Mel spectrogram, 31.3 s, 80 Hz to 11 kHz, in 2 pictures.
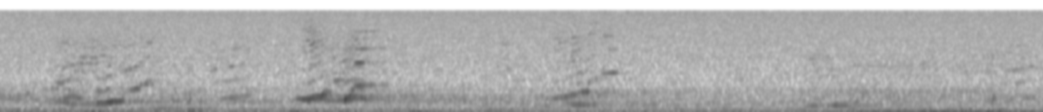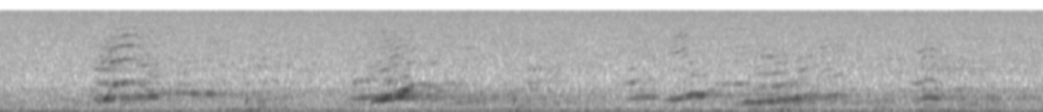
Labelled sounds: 0.8	2.3	humpback whale, 0.80 to 2.1 kHz
3.2	3.7	humpback whale, 0.93 to 2.8 kHz
5.0	5.7	humpback whale, 0.80 to 4.4 kHz
9.0	9.3	humpback whale, 1.2 to 1.3 kHz
15.2	15.6	humpback whale, 1.3 to 1.6 kHz
17.0	17.8	humpback whale, 0.80 to 3.9 kHz
20.9	21.2	humpback whale, 0.83 to 1.1 kHz
21.7	22.5	humpback whale, 0.80 to 2.8 kHz
25.0	27.5	humpback whale, 0.80 to 4.0 kHz
28.1	28.3	humpback whale, 1.1 to 1.2 kHz
29.3	29.7	humpback whale, 0.90 to 2.6 kHz

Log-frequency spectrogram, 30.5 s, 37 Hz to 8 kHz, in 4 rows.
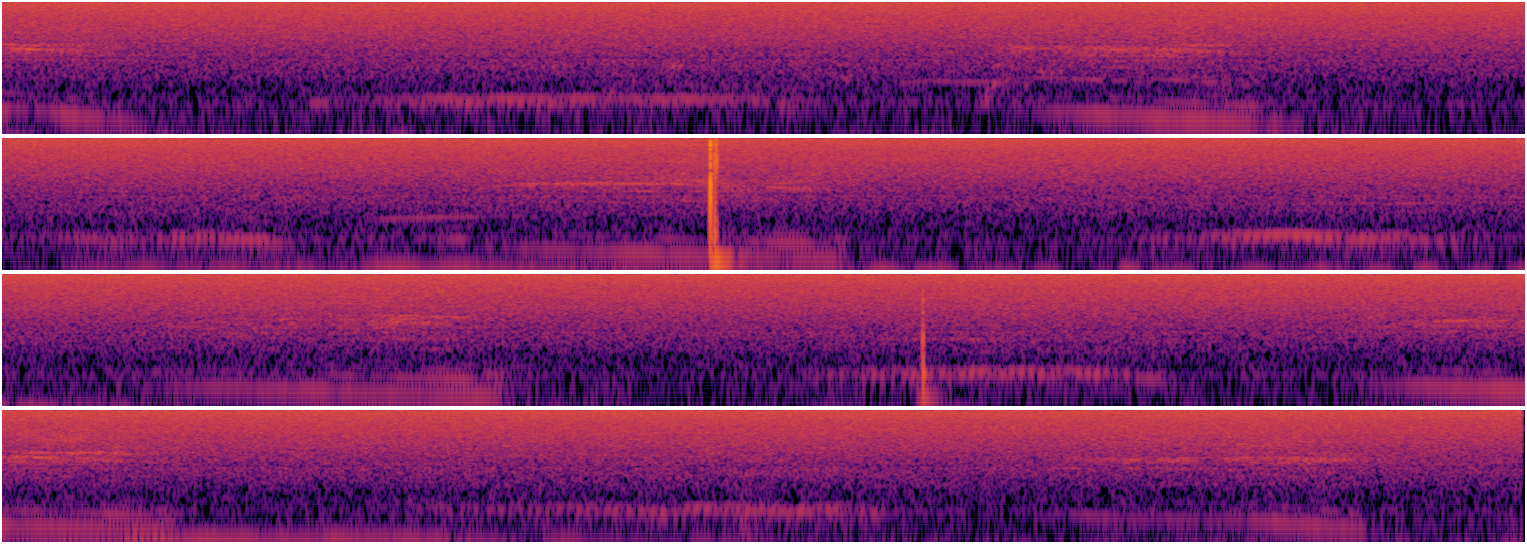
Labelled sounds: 0.0	0.3	humpback whale, 0.99 to 1.4 kHz
5.0	6.2	humpback whale, 0.99 to 1.4 kHz
10.1	10.9	humpback whale, 1.1 to 1.3 kHz
11.5	11.7	humpback whale, 0.96 to 1.1 kHz
17.1	17.6	humpback whale, 1.0 to 1.5 kHz
22.4	23.4	humpback whale, 0.93 to 1.5 kHz
28.2	28.9	humpback whale, 0.90 to 1.2 kHz
29.2	29.5	humpback whale, 0.80 to 1.2 kHz

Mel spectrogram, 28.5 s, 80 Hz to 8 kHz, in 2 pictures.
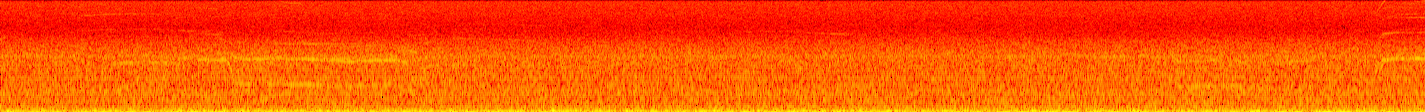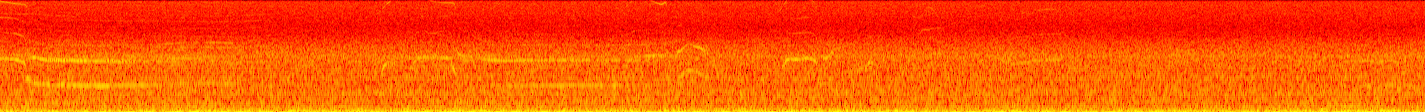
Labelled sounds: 13.3	17.5	killer whale, Bigg's (transient), 0.60 to 2.0 kHz
18.4	21.8	killer whale, Bigg's (transient), 0.63 to 1.9 kHz

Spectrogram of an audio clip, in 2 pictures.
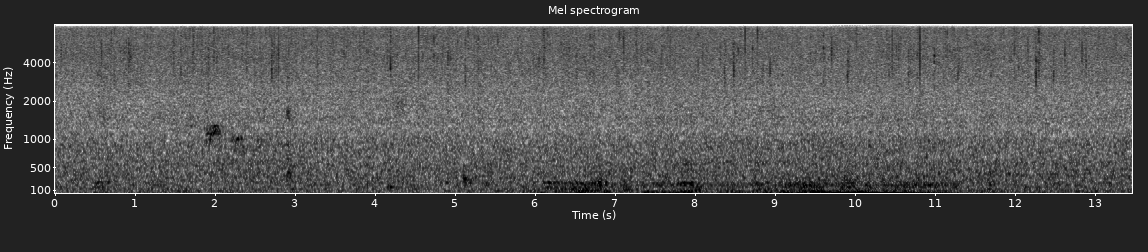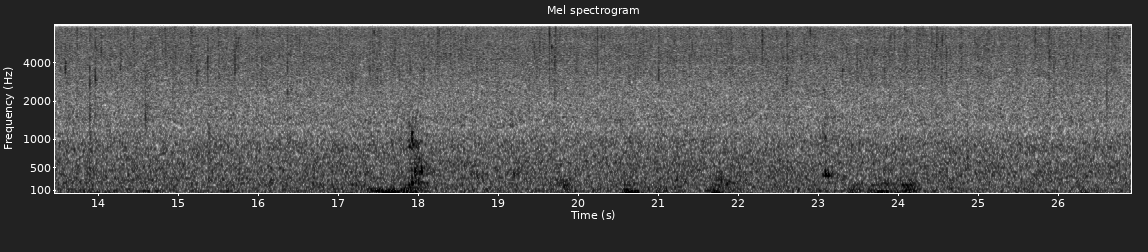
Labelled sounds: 1.9	2.1	humpback whale, 0.91 to 1.3 kHz

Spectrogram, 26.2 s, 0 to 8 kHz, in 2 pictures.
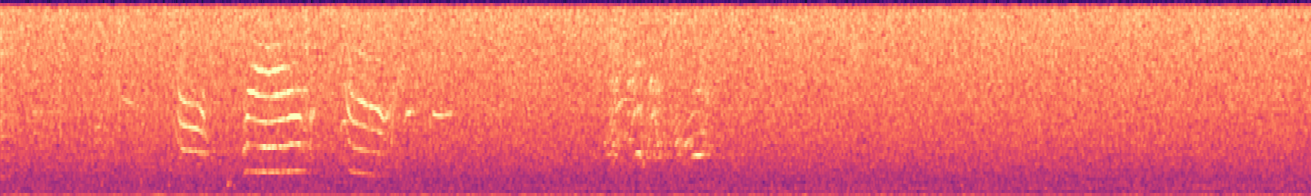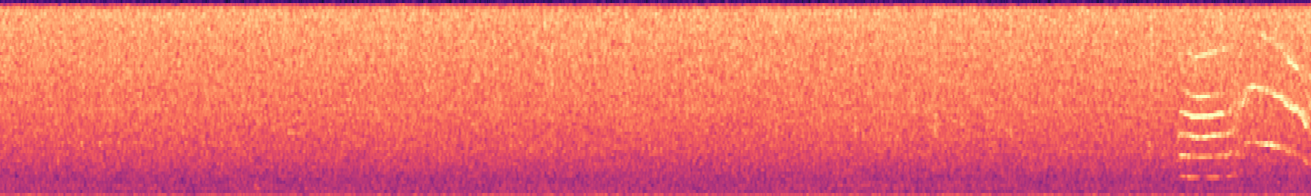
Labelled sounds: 1.8	2.1	killer whale, northern resident, 1.7 to 4.2 kHz
2.4	3.9	killer whale, northern resident, 0.86 to 5.3 kHz
4.5	4.9	killer whale, northern resident, 3.1 to 4.2 kHz
24.8	26.2	killer whale, northern resident, 1.4 to 5.9 kHz

